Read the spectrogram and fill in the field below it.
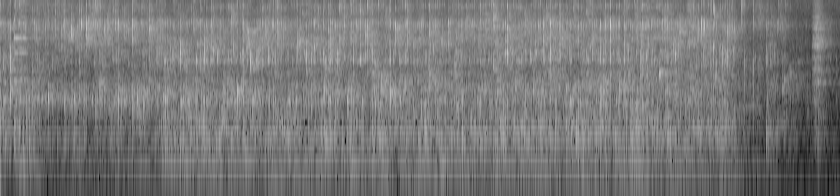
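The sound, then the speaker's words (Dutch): Tea water pours in a steady splashing stream for about seven seconds, spilling onto a table, then trails off into a few faint drips. No one speaks. “heel mijn tafel is hier nat.”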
